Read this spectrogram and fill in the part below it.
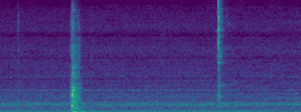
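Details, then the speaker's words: Truck dash relay clicking sharply about once a second over a steady electrical hum while wipers and marker lights drop out; owner suspects the relay has failed. "релюшка починає спрацьовувать не знаю що там мабуть вона накрилася"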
